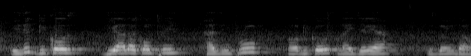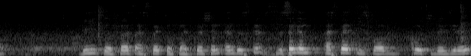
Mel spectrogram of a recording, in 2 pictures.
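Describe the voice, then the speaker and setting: Moderate-paced speech in a French-speaking African accent, broken by long, frequent pauses. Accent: French-speaking African, non-native English. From Togo. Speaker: sports journalist. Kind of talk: press conference question. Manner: halting.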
